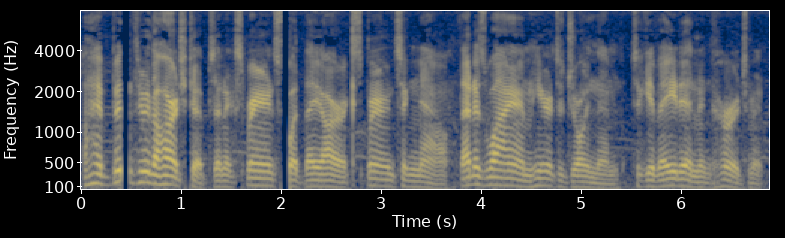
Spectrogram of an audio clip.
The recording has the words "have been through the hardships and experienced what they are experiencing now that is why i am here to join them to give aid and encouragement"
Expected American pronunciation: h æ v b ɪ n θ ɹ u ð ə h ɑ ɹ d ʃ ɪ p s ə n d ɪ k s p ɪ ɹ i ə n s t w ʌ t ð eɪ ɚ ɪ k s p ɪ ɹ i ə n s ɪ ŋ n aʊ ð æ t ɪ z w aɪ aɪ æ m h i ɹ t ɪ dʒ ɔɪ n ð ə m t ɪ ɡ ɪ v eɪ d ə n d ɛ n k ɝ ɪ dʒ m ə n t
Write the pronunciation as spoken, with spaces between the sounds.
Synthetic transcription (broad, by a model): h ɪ v b ɪ n θ ɹ u ð ə h ɑ ɹ d ʃ ɪ p s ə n ɪ k s p ɪ ɹ i ə n s t w ʌ t ð eɪ ɚ ɪ k s p ɪ ɹ i ə n s ɪ ŋ n aʊ ð æ t ɪ z w aɪ aɪ m h i ɹ t ɪ dʒ ɔɪ n ð ə m t ɪ ɡ ɪ v eɪ d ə n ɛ n k ɝ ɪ dʒ m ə n t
